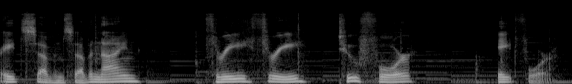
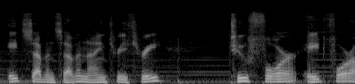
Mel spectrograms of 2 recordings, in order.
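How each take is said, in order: First: The number is read more slowly and deliberately. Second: The number is read at a normal, faster pace.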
